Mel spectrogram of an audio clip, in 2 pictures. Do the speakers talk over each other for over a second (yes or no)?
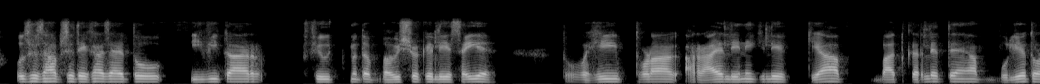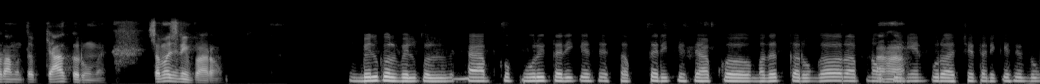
no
